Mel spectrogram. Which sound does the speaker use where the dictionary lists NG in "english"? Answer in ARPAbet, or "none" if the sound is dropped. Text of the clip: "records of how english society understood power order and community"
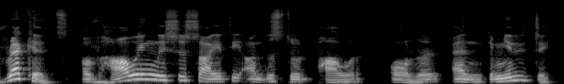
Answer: NG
